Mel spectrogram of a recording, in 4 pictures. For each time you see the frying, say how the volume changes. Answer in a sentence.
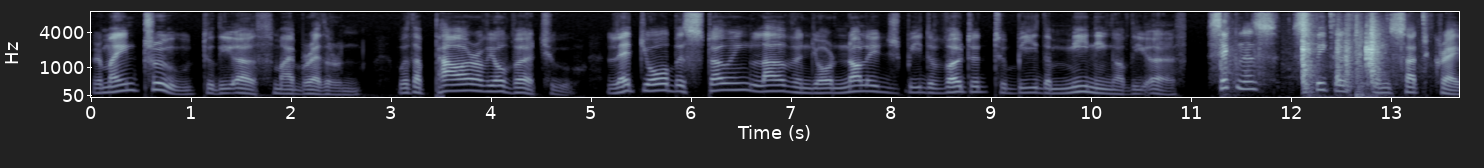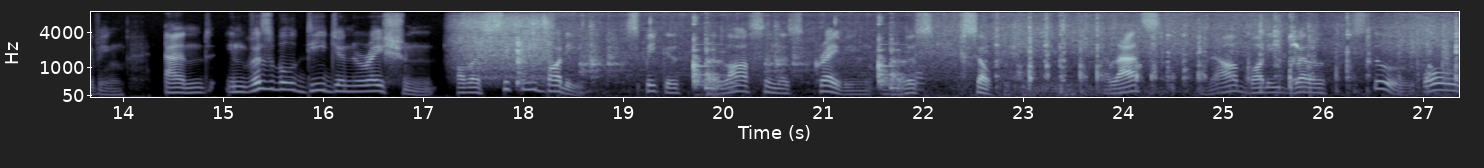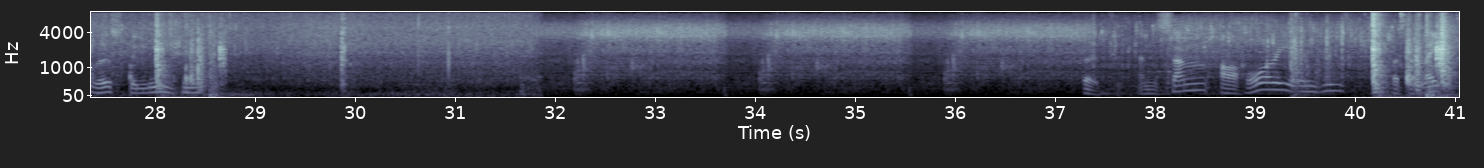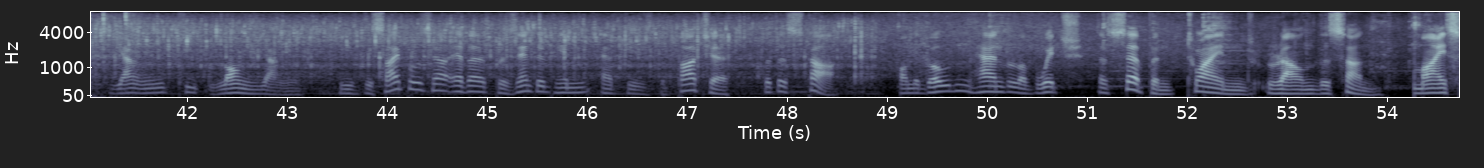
You can hear the frying from 17.2 to 54.6 s, getting quieter.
